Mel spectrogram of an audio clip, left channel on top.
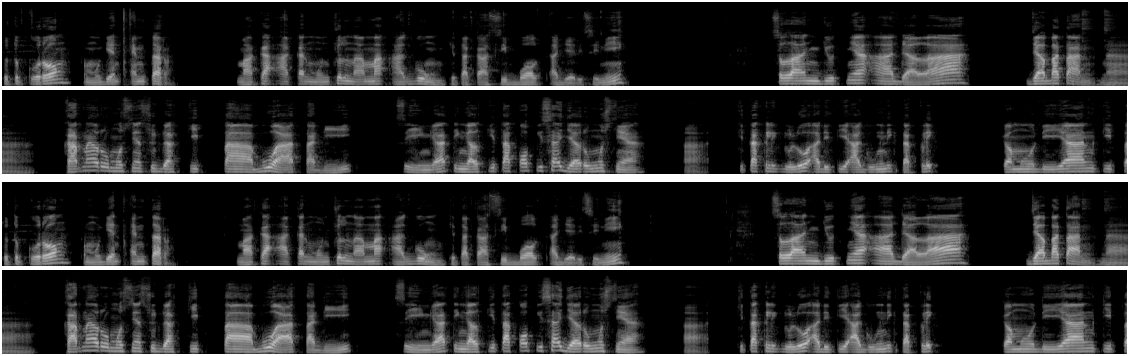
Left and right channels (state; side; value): normal; both; correlation 0.37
